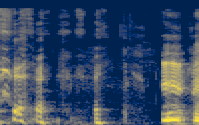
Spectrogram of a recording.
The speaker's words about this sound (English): Cough, cough, clear of throat.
